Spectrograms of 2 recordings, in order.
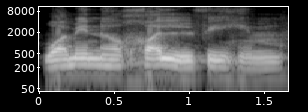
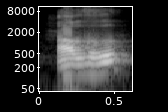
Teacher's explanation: خا کا مخرج اپر تھروٹ جہاں سے غین کی آواز نکلتی ہے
